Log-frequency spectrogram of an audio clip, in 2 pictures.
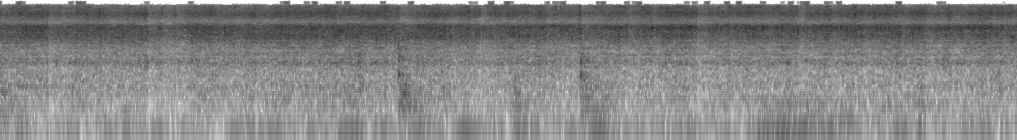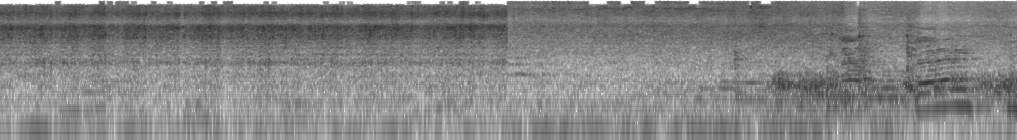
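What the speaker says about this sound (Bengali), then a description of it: "এটা একটু ভাজা ভাজা হোক আলুটা" Small potatoes fry in a pan with a steady, close sizzle and occasional stirring, with a voice and kitchen clatter near the end.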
